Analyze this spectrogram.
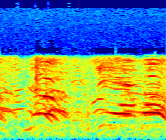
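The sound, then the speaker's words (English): A crowd of voices shouting together in rhythmic bursts, rising and falling in two or three loud swells, like protesters chanting a slogan in unison, at a protest against Monsanto's genetically modified crops and glyphosate. “It all happened so fast it scared a lot of people. There were protests.”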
